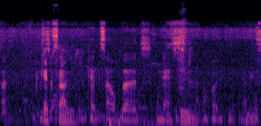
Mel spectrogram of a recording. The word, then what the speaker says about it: Quetzal: One is parasitic, the other one is How do you pronounce it? Quetzal.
